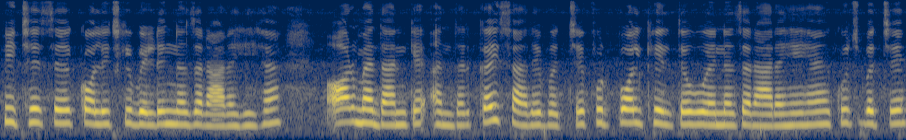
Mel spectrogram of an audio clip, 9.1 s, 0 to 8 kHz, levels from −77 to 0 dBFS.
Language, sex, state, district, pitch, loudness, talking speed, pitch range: Hindi, female, Haryana, Rohtak, 240 Hz, -15 LUFS, 165 wpm, 225-255 Hz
